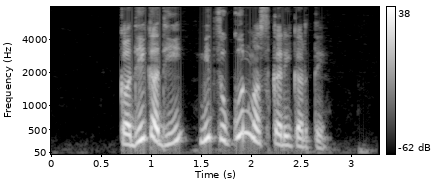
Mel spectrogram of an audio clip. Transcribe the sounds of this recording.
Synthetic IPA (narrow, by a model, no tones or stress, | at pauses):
kəd̪ʱiːkəd̪ʱiːmiːt͡sukuːnməskəɾiːkəɾt̪e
